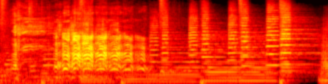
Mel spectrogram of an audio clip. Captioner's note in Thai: เสียงหัวเราะ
